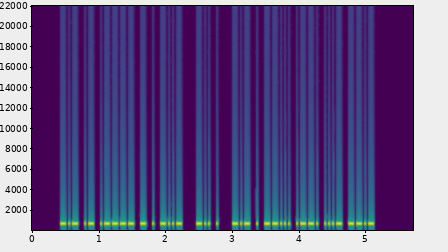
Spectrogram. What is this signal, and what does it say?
Morse code, heard as a keyed tone, about 40 wpm, 700 Hz. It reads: KA1TEX DE KE7PVQ
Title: USA Callsign DE Callsign 40wpm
